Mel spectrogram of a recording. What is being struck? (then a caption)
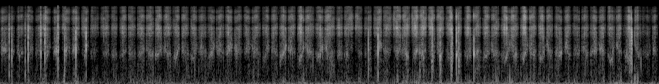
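Plastic earphone inline remote microphone and steel tweezers. Curved steel tweezer tips rapidly scratch and tap the small, hollow white plastic inline remote microphone of a pair of wired earphones. The result is a dense, irregular stream of bright, dry clicks and scrapes, mostly high-pitched with almost no low end, and each tick dies away instantly.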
